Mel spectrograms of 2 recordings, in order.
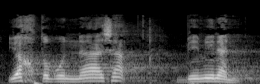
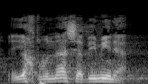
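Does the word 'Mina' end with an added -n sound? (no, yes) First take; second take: yes; no. First: Mina ends with an added -n sound. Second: Mina ends in a plain long vowel. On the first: The place is meant as a town. "منى تصرف" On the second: The place is meant as a plot of land. "ولا تصرف"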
